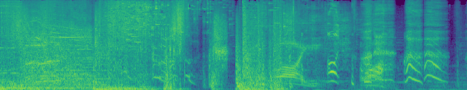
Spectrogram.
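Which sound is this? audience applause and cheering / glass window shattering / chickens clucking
glass window shattering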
